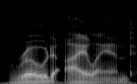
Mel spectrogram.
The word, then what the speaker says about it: Rhode Island: The stress is on the first syllable of the second word. Rhode Island.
